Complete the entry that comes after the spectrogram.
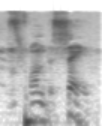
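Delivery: ordinary talk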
